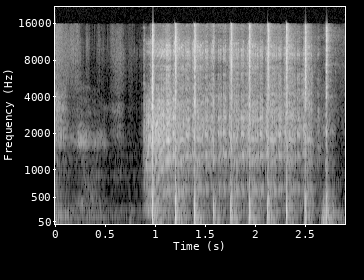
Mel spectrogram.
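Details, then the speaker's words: Scooter compression test while cranking with the throttle open: even, rapid hissing puffs about four per second as pressure escapes past the push-in compression tester adapter, which is held by hand and not sealing. "Nee, wie wie man hört, entweicht da der Druck. Ähm, ich halte den wohl ein bisschen falsch."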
